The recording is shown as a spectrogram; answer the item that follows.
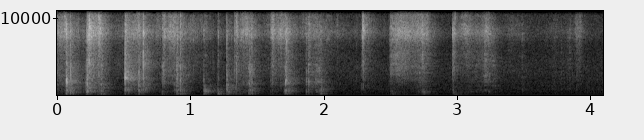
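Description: A tarot deck being shuffled by hand: a rapid run of card flicks that thins out after about two seconds and stops.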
